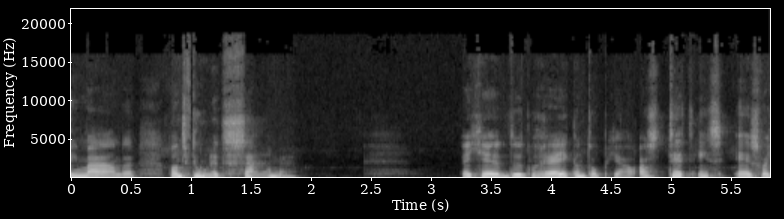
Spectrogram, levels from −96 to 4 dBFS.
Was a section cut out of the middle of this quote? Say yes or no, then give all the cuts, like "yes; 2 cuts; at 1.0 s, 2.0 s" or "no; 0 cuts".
yes; 2 cuts; at 1.0 s, 3.8 s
